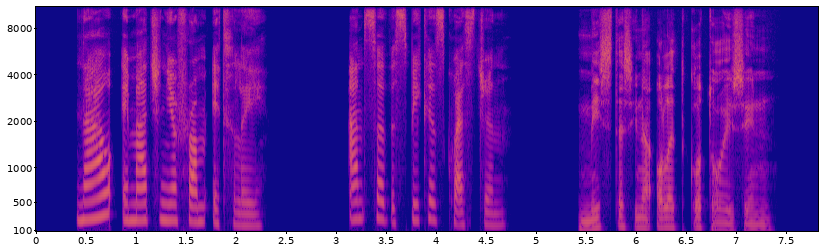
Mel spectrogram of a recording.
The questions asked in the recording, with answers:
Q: Mistä sinä olet kotoisin?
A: Olen kotoisin Italiasta.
